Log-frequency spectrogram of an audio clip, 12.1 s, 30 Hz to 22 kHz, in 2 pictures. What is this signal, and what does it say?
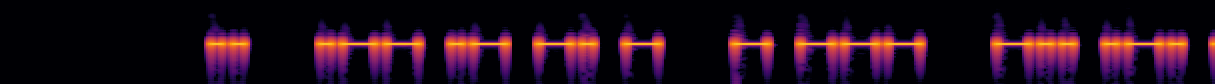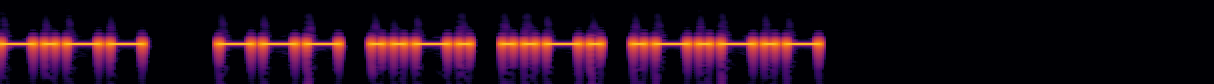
Morse code, heard as a keyed tone, about 22 wpm, 700 Hz. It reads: I WANT TO DRY OFF.
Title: Sentences from Top 1000 Words - Review Part 3 - 22wpm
